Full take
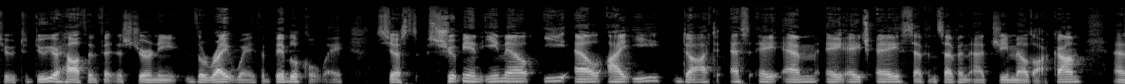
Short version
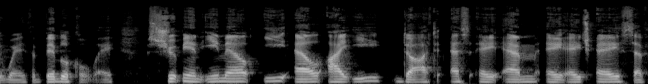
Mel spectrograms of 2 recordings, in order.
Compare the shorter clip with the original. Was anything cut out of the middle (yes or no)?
yes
